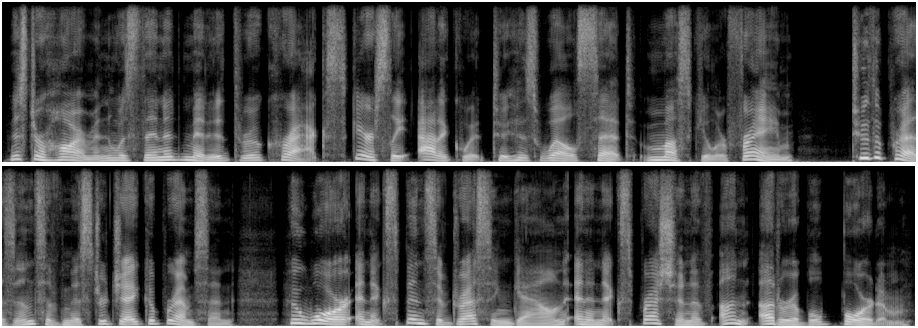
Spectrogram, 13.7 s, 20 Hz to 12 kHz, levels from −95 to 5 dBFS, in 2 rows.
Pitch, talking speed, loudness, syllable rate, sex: 175 Hz, 155 wpm, -20 LUFS, 5.0 syllables/s, female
